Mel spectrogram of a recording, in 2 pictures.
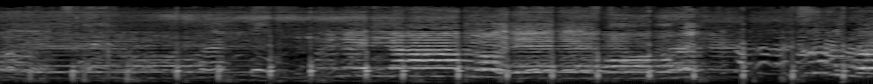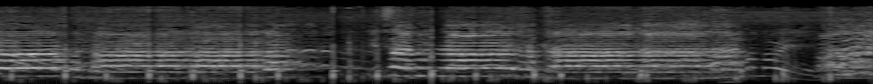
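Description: A group of women singing a traditional Sangtam Naga folk song in chorus, in held phrases, while they bring long bamboo poles down in a steady beat of sharp knocks, about two or three a second.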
